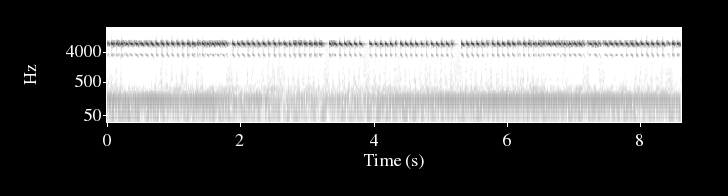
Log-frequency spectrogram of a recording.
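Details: Near-continuous shrill pulsing of a yeoul-allak-bangulbeolle cricket, from Korea's National Institute of Biological Resources in 2020. The rapid high trill has a few brief breaks, and a faint low hum persists throughout.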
